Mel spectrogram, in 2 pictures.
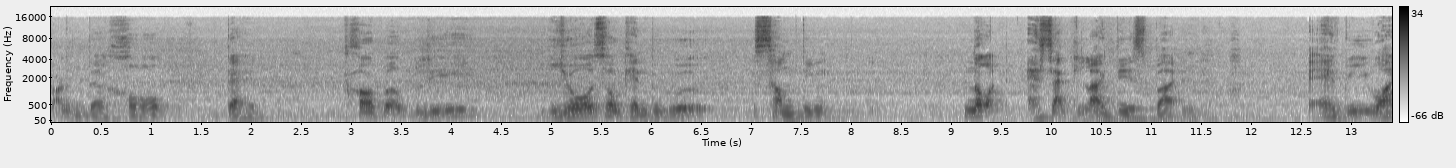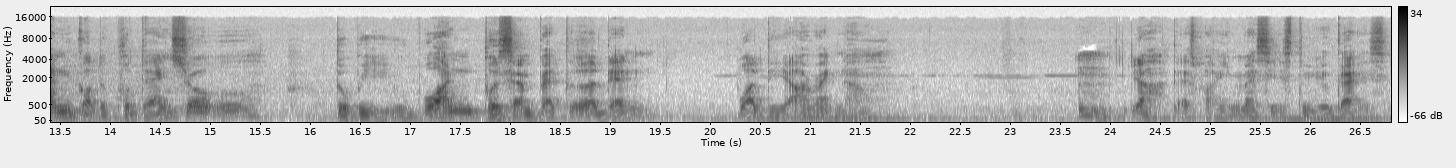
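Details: Ataxic dysarthria in an adult male with spinocerebellar ataxia, diagnosed by a neurologist about 20 years earlier after trembling hands and an unsteady walk.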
